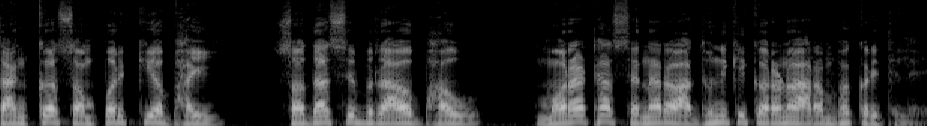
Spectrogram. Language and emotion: Odia, neutral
